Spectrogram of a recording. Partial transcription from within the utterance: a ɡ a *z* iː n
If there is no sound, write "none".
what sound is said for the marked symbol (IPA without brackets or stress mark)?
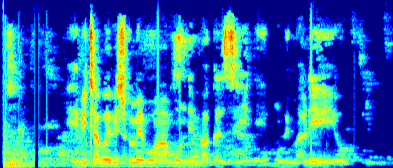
z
